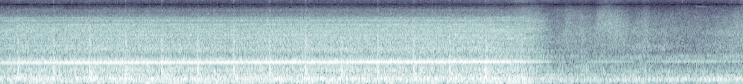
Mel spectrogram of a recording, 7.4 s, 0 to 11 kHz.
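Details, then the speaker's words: BougeRV diesel heater in a 1994 Chevy van on a 20°F day, a few minutes after startup with a little smoke: the fuel pump now ticks evenly, a little under three a second, over a steady whistle and blower rush. It is running faster and metering normally. "It's running a little faster."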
